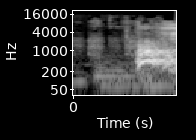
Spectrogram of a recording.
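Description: A dog barks once, loud and close, in a comedy film scene. A short yelp follows a faint lead-in.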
